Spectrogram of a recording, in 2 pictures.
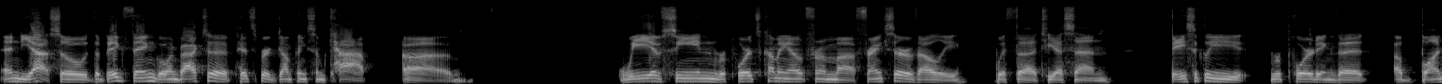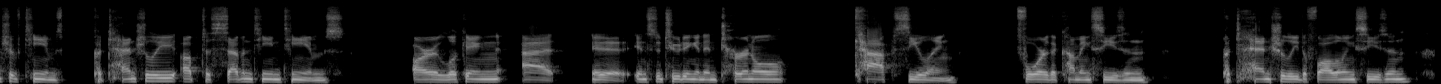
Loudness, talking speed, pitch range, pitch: -30 LUFS, 115 wpm, 110-130 Hz, 120 Hz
